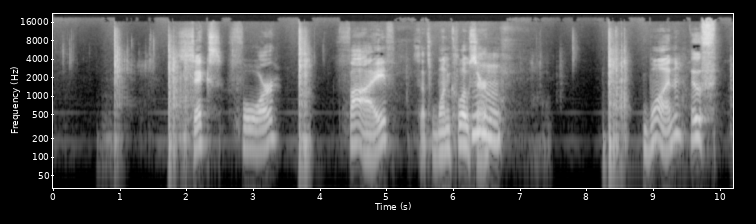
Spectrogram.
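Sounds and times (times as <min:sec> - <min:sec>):
dice tumbling and knocking together on a surface: 0:00.1 - 0:02.1, 0:08.3 - 0:08.7
speech: 0:02.1 - 0:03.4, 0:04.4 - 0:06.8, 0:08.9 - 0:10.2.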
